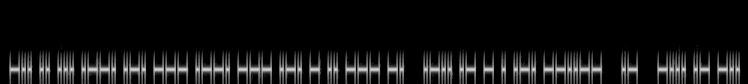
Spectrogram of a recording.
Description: Morse code, heard as a keyed tone, about 40 wpm, 700 Hz. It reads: DISPROPORTION LATER, A BAD
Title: A Sound Of Thunder 40wpm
